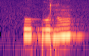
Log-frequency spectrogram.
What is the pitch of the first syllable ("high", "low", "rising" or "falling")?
low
